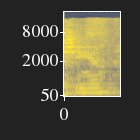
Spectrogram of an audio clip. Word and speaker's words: Sheahan: With You should know how to pronounce my last name. Sheahan.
